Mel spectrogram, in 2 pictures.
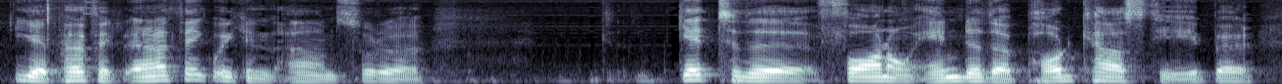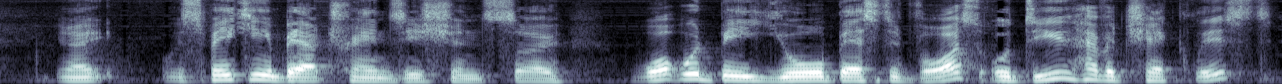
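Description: A man with an Australian accent hosts a casual interview. His voice sits at an average pitch, and he phrases questions and opinions in a measured, slightly hesitant way. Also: expressive, darkish tone. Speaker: podcast host.

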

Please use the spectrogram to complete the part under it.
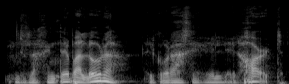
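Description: Husky-voiced man telling stories. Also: low voice, unhurried. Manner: emphatic, addresses the listener directly. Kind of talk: casual storytelling monologue.

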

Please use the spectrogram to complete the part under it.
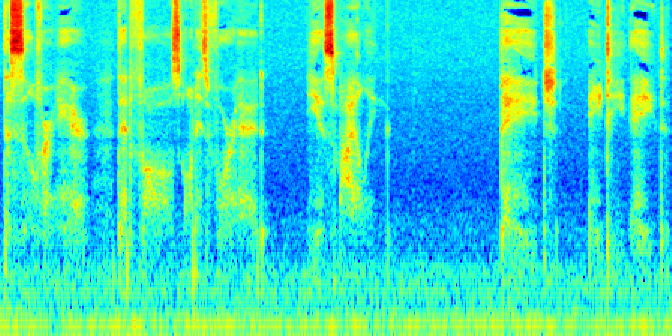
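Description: A podcast host reading a novel aloud entirely in a hushed, unvoiced whisper, delivering the passages evenly. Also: low-quality recording. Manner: slow, hushed, even delivery of book passages.

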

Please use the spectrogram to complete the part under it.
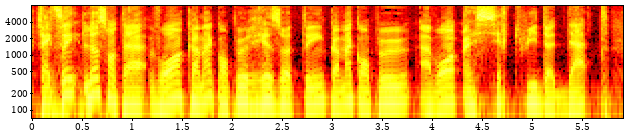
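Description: A man with a Québécois accent chats casually as a podcast co-host, spinning animated, rambling stories. His voice sits mid-height and is recorded dry and close. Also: medium pitch, normal speed, no echo. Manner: animated, colloquial storytelling with frequent fillers. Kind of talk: casual chat.

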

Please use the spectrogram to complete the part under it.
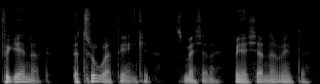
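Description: Gravelly man telling anecdotes, laughing. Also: fairly low pitch, fairly even intonation, mellow, dry recording, clean studio sound. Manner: laughs often, tells anecdotes. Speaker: podcast co-host. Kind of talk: casual chat.

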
